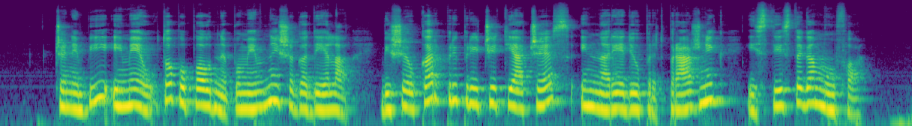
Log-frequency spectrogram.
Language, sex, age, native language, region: Slovenian, female, 50-59, Slovenian, Gorenjska region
